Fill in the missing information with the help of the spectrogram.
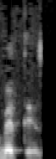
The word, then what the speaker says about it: Bethesda: Ah, também, no dia da gravação desse episódio, olha só, além do, do anúncio do novo Pokémon, a Bethesda, a Bethesda, não sei a pronúncia correta, fala Bethesda, é, soltou no Twitter um teaser que um remete gif.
